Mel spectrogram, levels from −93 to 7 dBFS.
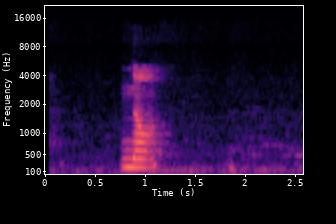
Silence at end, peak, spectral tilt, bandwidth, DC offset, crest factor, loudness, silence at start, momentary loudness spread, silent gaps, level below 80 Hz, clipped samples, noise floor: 0.7 s; -10 dBFS; -7 dB/octave; 10.5 kHz; under 0.1%; 24 dB; -27 LUFS; 0.75 s; 25 LU; none; -72 dBFS; under 0.1%; -59 dBFS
